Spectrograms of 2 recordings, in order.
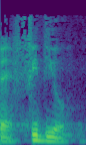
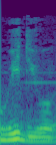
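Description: First: The word begins with an f sound. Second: The word begins with a v sound. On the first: This is how Arabic speakers say it. The speaker calls it wrong. "برای ویو میگن ف" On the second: This is how the speaker says it. The speaker calls it right. "من بودم میگم ویدیو"

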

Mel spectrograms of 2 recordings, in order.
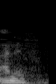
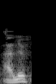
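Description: First: The word is said with an N sound. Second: The word is said with an L sound. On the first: The speaker calls it wrong. "میگفت انف" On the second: The speaker calls it right. "به جای الف"

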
